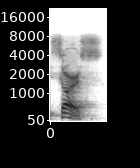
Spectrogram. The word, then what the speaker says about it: source: source source source source good forget about the you just pronounce it's o r c e source okay yes perfect advantage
